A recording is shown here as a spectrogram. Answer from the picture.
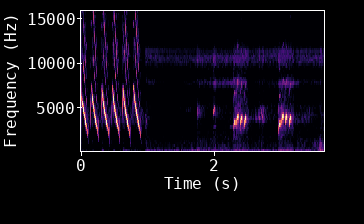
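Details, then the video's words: Canary giving six loud falling whistled notes in quick succession, followed by a few soft short twittering bursts over faint low noise. "Watch Silent Canaries Start Singing Again – Magical Sound Inside!"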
